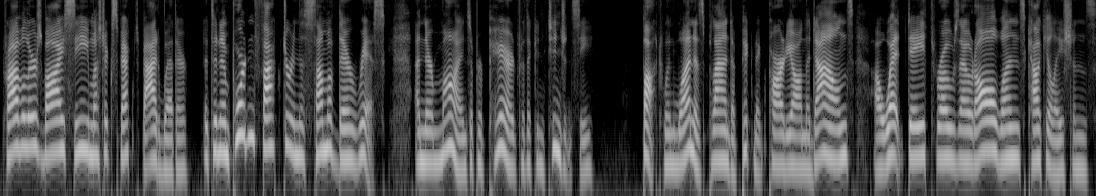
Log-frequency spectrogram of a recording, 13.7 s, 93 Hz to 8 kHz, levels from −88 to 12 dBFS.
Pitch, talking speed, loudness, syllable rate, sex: 215 Hz, 195 wpm, -20 LUFS, 5.3 syllables/s, female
